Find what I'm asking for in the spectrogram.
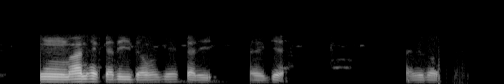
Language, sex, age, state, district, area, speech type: Manipuri, male, 30-45, Manipur, Thoubal, rural, conversation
